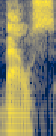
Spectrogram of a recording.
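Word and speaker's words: Maus: um so that's why it's called mouse and it's spelled mouse like german m-a-u-s and so uh so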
